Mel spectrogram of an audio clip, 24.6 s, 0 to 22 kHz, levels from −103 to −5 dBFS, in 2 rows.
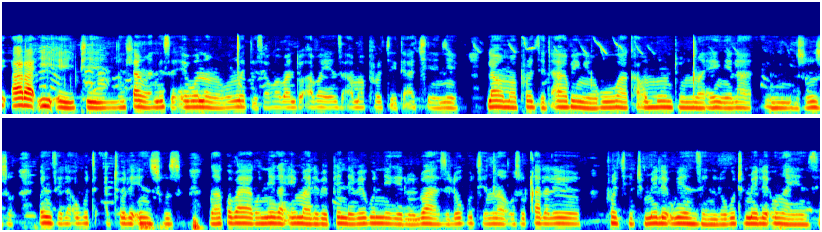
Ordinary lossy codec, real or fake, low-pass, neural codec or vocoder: Opus, 64 kbps; real; 7.2 kHz; none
